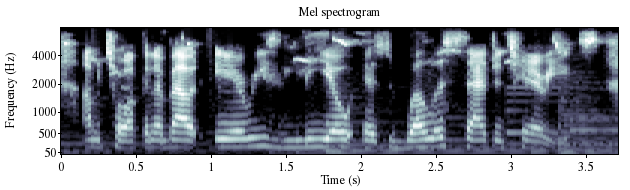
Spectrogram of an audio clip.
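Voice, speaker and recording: Clear music plays in the background as a woman speaks at a moderate pace, her sound dry with no echo. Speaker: spiritual coach. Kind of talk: spiritual daily message monologue. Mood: warm, upbeat. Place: open country.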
